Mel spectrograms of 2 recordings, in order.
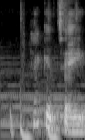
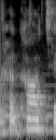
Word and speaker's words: Hecate: leaving my offerings to Hecate, or Hecate if you want to pronounce it that way.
